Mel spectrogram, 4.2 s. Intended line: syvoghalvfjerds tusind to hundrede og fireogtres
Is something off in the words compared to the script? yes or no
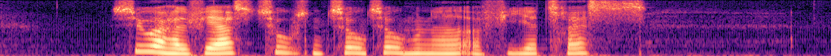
yes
